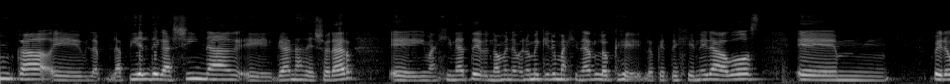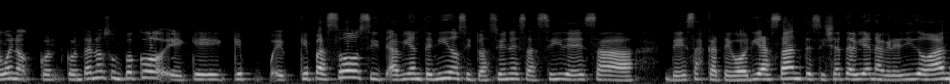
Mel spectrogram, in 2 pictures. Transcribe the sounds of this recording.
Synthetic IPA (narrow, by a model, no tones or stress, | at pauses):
ŋkaelalapje̞ld̪e̞ɣaʃinaeɣanazðe̞ʃo̞ɾaɾ | eimaxinat̪enomnono̞mek̬jeɾoimaxinaɾlo̞kelo̞ke̞t̪e̞xe̞ne̞ɾaːβo̞sem | pe̞ɾo̞βwe̞no̞koko̞nt̪ano̞sumpo̞ko̞ekekeke̞paso̞siaβiant̪e̞nið̞o̞sit̪wasjo̞ne̞sasiðe̞esa | ðeesaskat̪e̞ɣo̞ɾiasant̪e̞siʒat̪eaβianaɣɾe̞ðið̞o̞an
